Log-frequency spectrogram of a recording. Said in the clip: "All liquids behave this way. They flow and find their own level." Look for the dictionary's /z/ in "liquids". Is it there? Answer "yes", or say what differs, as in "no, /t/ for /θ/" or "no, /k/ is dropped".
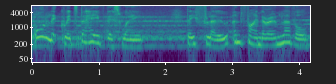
yes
